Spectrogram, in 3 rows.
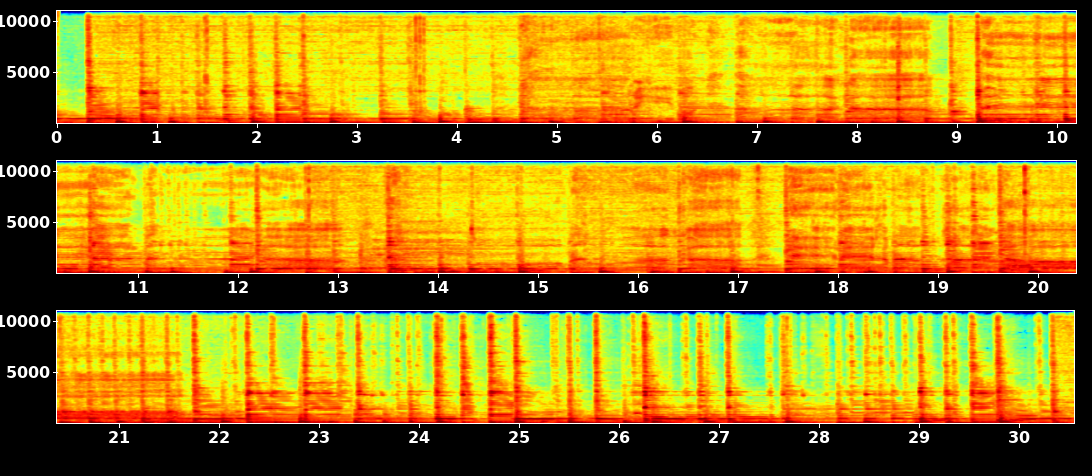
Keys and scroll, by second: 11.5 d.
